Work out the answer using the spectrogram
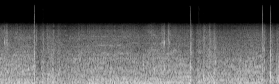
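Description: Fireworks display: aerial shells bursting overhead in a continuous rumble and crackle. Sharp single reports stand out about a second in, near four seconds, and twice close together just before the end.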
